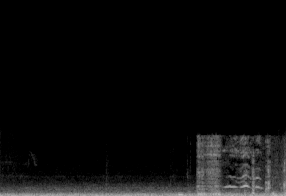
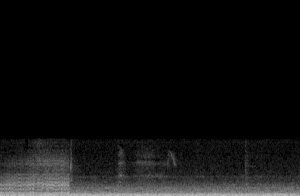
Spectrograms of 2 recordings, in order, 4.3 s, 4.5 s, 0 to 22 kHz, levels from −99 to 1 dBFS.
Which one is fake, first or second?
second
